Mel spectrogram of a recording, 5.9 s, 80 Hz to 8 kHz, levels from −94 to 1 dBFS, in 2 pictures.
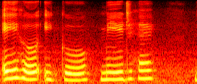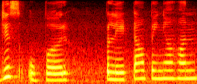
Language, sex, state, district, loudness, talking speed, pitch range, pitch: Punjabi, female, Punjab, Kapurthala, -16 LUFS, 90 wpm, 235-275 Hz, 255 Hz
